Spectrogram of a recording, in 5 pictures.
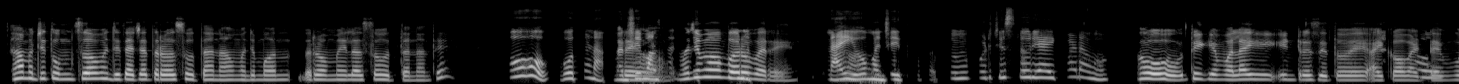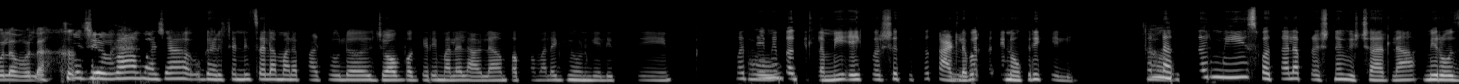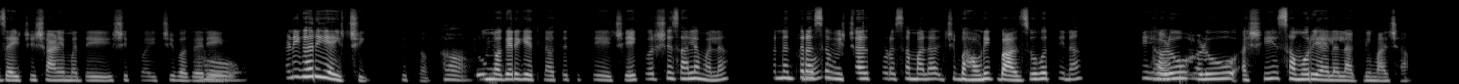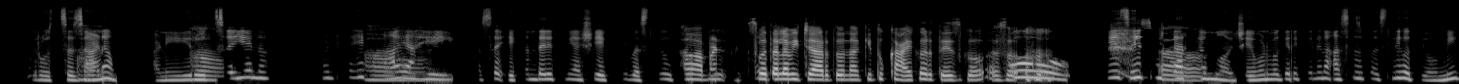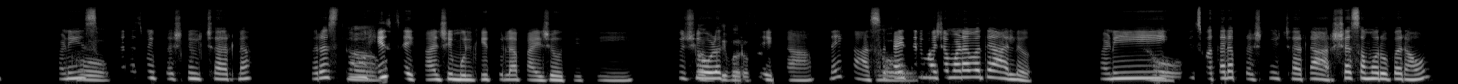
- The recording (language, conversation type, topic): Marathi, podcast, नोकरी बदलल्यानंतर तुमच्या ओळखींच्या वर्तुळात कोणते बदल जाणवले?
- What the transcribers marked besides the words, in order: tapping; distorted speech; other background noise; laughing while speaking: "हो"; static; chuckle; in English: "रूम"; in English: "रूममध्ये"; chuckle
